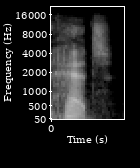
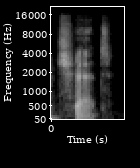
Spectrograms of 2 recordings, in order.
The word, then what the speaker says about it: Het: But Het is pronounced more of an H sound. It's never a Chet. It's never Chet, ever, in any dialect.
